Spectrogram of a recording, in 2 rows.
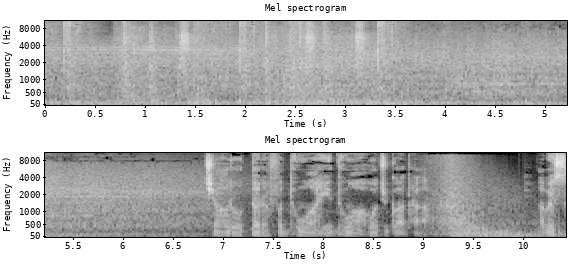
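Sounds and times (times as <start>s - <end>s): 
missiles exploding in a war attack: 0.0s - 6.8s
speech: 6.9s - 10.4s.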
